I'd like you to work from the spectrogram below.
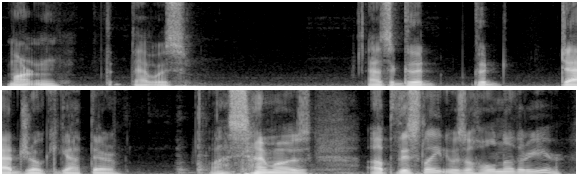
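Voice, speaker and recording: A man's voice: sits low, moderate pace, vocal fry, pauses often, dry recording. A tired man hosting a casual livestream, reading lore aloud and chatting, often laughing and getting sidetracked. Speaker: streamer host.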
